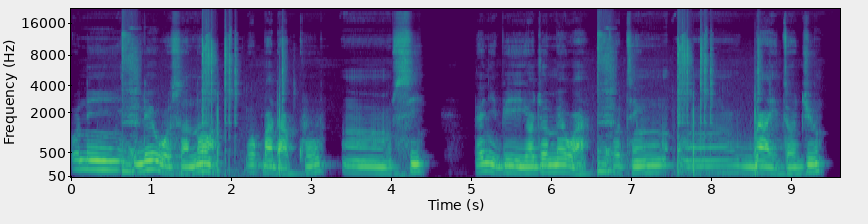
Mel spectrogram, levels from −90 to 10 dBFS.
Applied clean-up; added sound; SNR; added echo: none; Fart; 10 dB; none.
